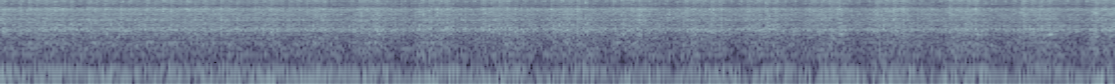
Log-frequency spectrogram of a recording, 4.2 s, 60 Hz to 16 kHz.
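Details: Audi A4 B6 with the 2.0 ALT engine, cold start, as idle drops to low revs: rough, uneven low thumping that shakes the engine. Camshaft phaser suspected; knock source unconfirmed.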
